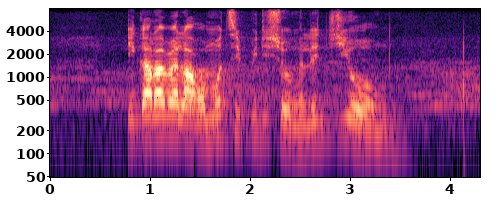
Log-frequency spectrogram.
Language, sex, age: Northern Sotho, male, 23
